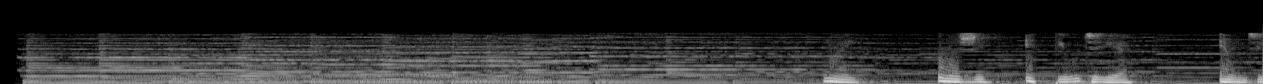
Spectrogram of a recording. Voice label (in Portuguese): DECLARAÇÃO P MÃE F; Telemensagens 2017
